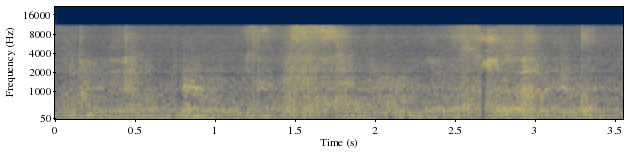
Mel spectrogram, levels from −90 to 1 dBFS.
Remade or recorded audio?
remade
